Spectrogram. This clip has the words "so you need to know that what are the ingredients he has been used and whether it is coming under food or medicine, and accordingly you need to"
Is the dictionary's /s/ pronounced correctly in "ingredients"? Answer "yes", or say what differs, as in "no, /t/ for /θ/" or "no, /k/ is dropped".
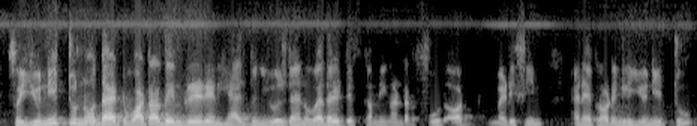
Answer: no, /s/ is dropped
